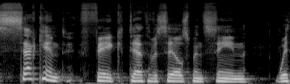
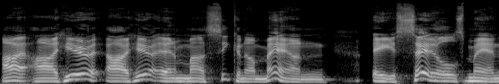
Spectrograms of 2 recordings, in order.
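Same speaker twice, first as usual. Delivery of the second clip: mock cowboy voice with drawl. Explaining a scene to a friend, quoting the character's line as an impression, imitating a cowboy. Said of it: "there's no cowboy in Death of a Salesman".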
